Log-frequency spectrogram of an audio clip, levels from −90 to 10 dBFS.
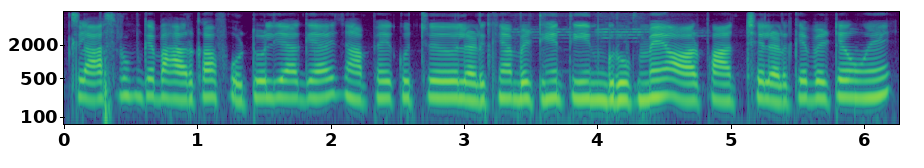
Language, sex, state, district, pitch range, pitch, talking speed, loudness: Hindi, female, Bihar, Jamui, 210-230 Hz, 225 Hz, 240 wpm, -15 LUFS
